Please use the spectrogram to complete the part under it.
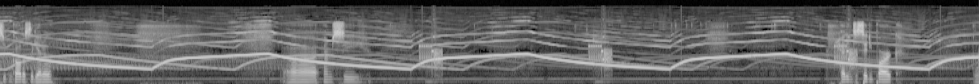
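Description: A police siren wails steadily, rising and falling.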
